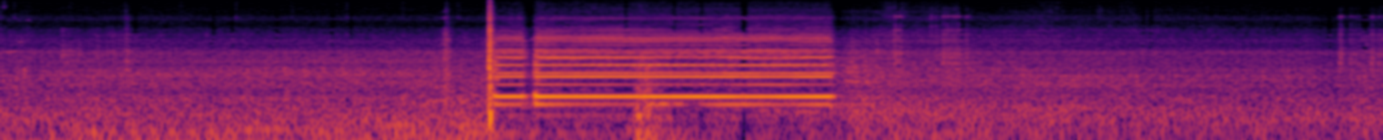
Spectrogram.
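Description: Steady road and engine rumble, broken about three seconds in by a sharp bang as cars collide. A steady vehicle horn blast follows at once and lasts about two seconds, the loudest sound here, before the rumble returns.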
